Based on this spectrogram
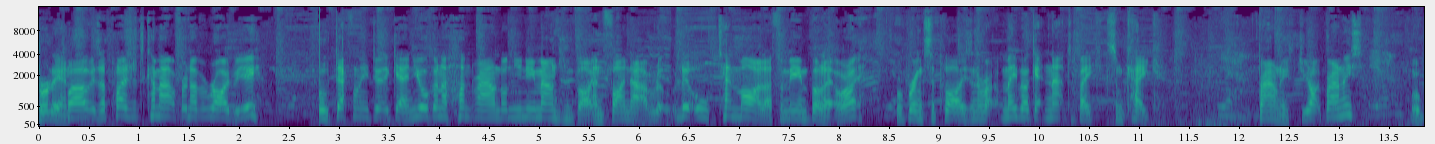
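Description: Very fast and high-pitched, a man talks with ordinary pitch variation over light background noise in a dry sound with no echo. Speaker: cycling vlogger. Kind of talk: casual vlog chat. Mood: jokey, upbeat. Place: bicycle. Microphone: phone near.

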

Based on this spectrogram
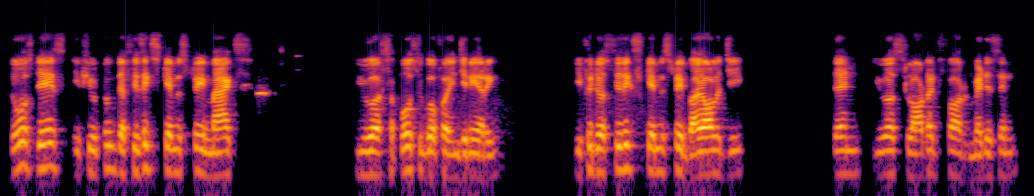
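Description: Against a quiet background, a man speaks at a fairly quick pace in a monotone, flat intonation, broken by long, frequent pauses. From India, Kerala (Kochi). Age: 50s. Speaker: senior civil servant. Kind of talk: lecture. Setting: video call. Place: home room. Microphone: phone near.

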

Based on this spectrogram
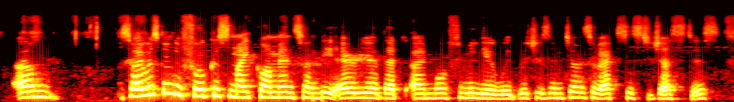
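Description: A woman speaks at medium pitch and a moderate pace, her tone dark and mellow and somewhat breathy. Her intonation is lively, and the background is quiet. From Bangladesh. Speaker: barrister; conference panelist. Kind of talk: conference presentation; Q&A discussion. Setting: video call. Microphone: video call.

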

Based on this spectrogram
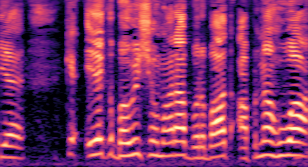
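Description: A man talks at an extremely high pitch and a fairly slow pace. His intonation stays fairly even. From Doda district, Jammu and Kashmir; Jammu and Kashmir. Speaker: daily wage worker, local resident. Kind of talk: interview. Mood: aggrieved, earnest complaint. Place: street. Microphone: handheld.

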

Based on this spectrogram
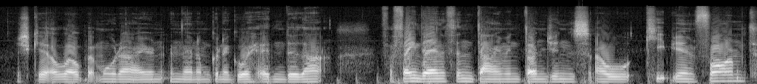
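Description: A man talks in a croaky voice at a medium pitch. His pace is fairly slow, with little pitch movement.

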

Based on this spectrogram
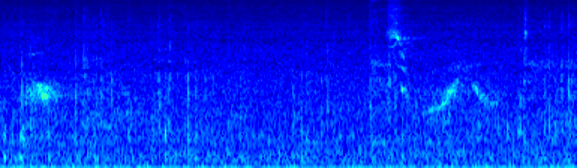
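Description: This is a woman's voice. She speaks at a very slow pace. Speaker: ASMR creator. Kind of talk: ASMR session. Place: home room. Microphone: phone near.

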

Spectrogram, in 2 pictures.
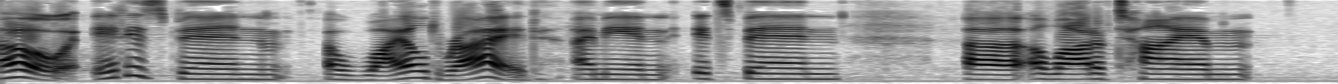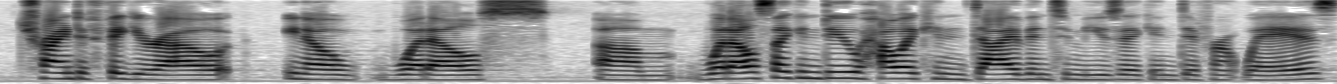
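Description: In an American accent, a woman talks at a fairly slow pace and fairly low pitch with ordinary pitch variation. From US Midwest, Chicago area. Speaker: orchestral percussionist; guest. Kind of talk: interview. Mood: relaxed, reflective. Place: stage. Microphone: lapel.

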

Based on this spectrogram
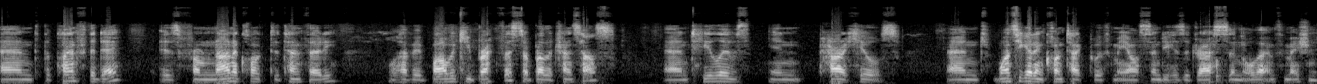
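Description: A moderate pace in a dry sound with no echo. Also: man. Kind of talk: casual announcement. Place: car. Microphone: phone near.

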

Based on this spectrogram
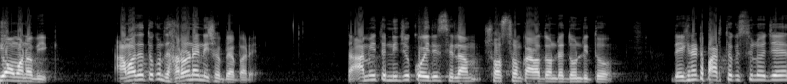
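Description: His voice sits at a high pitch for a man. A man talks with lively intonation. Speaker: released prisoner. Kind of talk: public speech.

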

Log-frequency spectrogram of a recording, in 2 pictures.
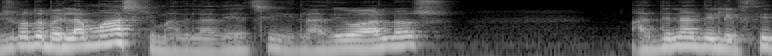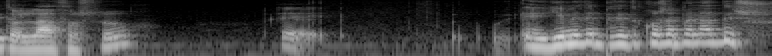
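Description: Very fast speech broken by long, frequent pauses. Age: 40s. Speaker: podcast host. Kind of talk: casual chat.

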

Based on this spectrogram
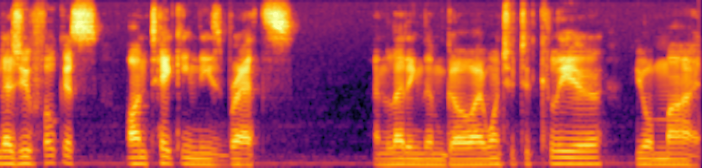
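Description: A man at a very slow pace, calm and soothing in tone, with monotone, flat intonation. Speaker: guided meditation leader. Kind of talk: guided meditation. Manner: slow, calm, soothing.

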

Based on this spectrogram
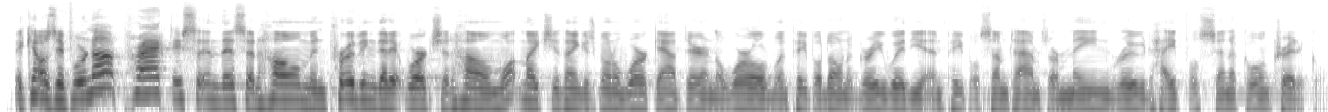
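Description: A man at a very fast pace against a quiet background. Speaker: pastor. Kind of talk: sermon. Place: church. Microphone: headset.

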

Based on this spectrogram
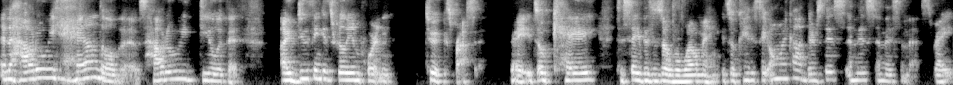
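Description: A woman speaks in a somewhat breathy voice. Her pitch varies in an ordinary way. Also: moderate pace. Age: 50s. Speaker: law professor. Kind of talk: keynote lecture. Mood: warm, earnest. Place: home room. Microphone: webcam.

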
